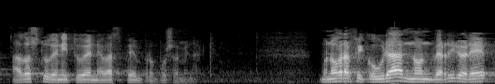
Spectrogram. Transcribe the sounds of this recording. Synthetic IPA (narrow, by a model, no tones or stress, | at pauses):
aðo̞st̪uɣ̞e̞nit̪ue̞ne̞β̞aspe̞mpɾo̞po̞same̞nak | mo̞no̞ɣɾafikouɾano̞mbe̞riɾo̞eɾe̞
